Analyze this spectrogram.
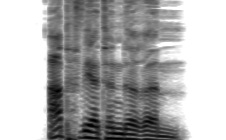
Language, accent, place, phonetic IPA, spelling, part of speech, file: German, Germany, Berlin, [ˈapˌveːɐ̯tn̩dəʁəm], abwertenderem, adjective, De-abwertenderem.ogg
- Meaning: strong dative masculine/neuter singular comparative degree of abwertend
